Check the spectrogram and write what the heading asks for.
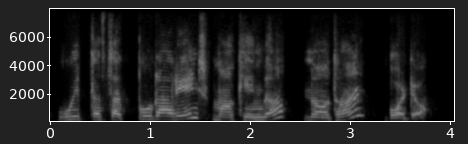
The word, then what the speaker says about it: Satpura: p u r a in Hindi they use the D alphabet to call it satpura they don't call it satpura they call it satpura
